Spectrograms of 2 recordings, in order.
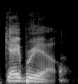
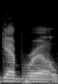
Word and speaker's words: Gabriel: But the young guy, even like now, Gary, how do I pronounce our center's last name? Michael Gabriel. It's Gabriel. Yeah. Okay. Because I've been saying Gabriel for some reason.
